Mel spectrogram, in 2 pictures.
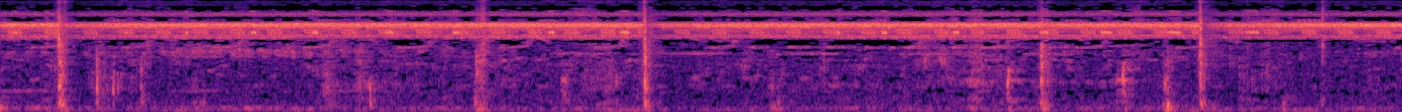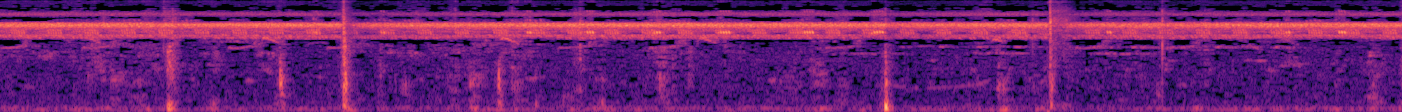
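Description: A steel hoe chopping into and turning soil, a short strike every second or so, under a loud, steady, high-pitched insect chorus with a fast pulsing trill.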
